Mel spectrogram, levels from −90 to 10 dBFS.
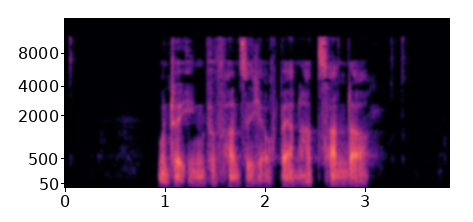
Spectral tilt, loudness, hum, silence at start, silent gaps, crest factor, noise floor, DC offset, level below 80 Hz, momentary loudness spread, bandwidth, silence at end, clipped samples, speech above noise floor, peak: -3.5 dB/octave; -24 LUFS; none; 0.95 s; none; 26 dB; -76 dBFS; under 0.1%; -58 dBFS; 7 LU; 11.5 kHz; 0.8 s; under 0.1%; 52 dB; 0 dBFS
